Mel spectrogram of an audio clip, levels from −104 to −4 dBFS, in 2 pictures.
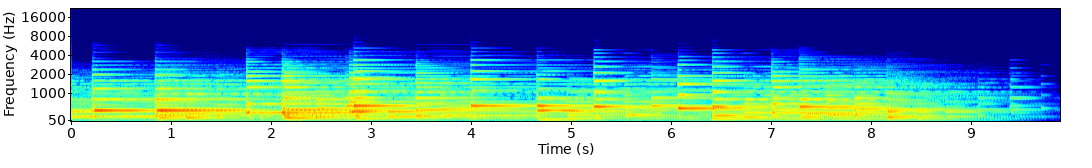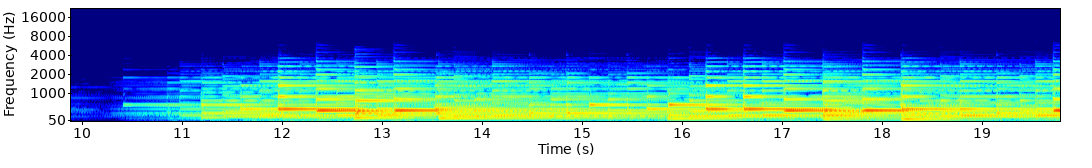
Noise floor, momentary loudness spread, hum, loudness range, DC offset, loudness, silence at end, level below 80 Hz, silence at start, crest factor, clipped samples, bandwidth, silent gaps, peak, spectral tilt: -78 dBFS; 10 LU; none; 9 LU; under 0.1%; -32 LUFS; 0 s; -58 dBFS; 0 s; 18 dB; under 0.1%; 4.2 kHz; none; -14 dBFS; -7.5 dB/octave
